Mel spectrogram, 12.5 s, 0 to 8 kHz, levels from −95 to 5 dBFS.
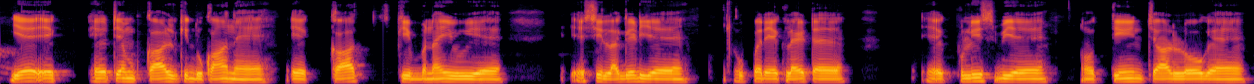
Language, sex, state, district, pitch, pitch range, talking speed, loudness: Rajasthani, male, Rajasthan, Churu, 100 Hz, 100-110 Hz, 140 wpm, -14 LUFS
